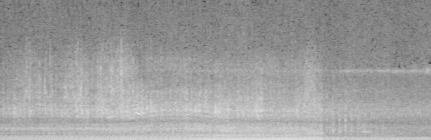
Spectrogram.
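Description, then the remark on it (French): A US Navy propeller airplane's engines drone loudly and steadily on San Isidro airfield after it has landed a team, with a deep throbbing hum that swells briefly before dropping slightly near the end. “Un avion de la marine américaine vient de débarquer l'équipe de cinq colonnes sur l'aérodrome de San Isidro.”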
